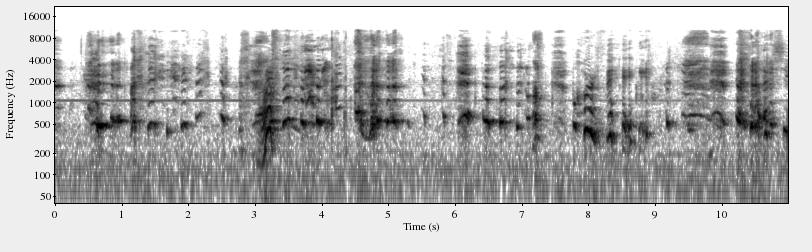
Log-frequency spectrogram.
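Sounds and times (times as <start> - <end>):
people laughing: 3.4 - 7.4, 8.3 - 11.0.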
